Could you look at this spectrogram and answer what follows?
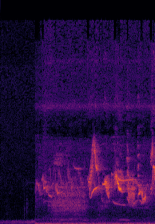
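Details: During a dawn chorus on a UK smallholding, a Common Whitethroat gives a brief burst of scratchy, chattering song, high and jumbled, after a moment of quiet, over a low rumble of wind.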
